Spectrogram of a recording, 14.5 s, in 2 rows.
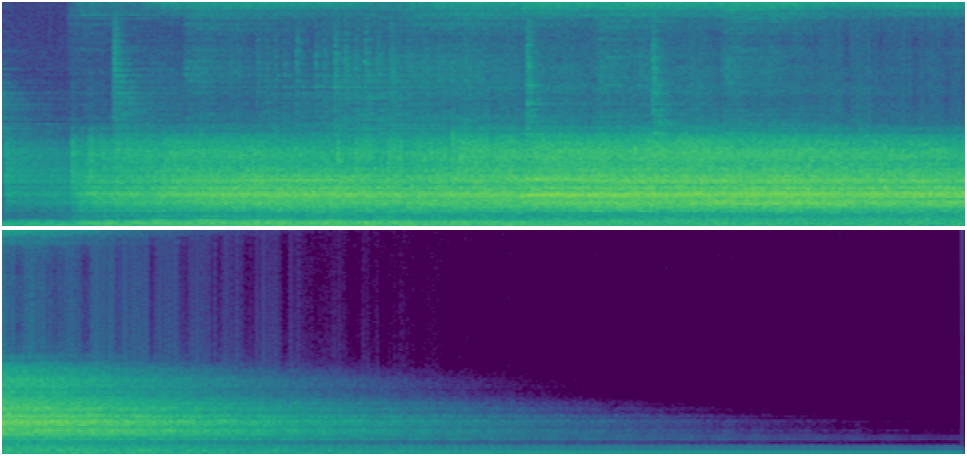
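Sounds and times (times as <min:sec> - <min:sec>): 
guitar ending: 0:00.0 - 0:10.5.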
